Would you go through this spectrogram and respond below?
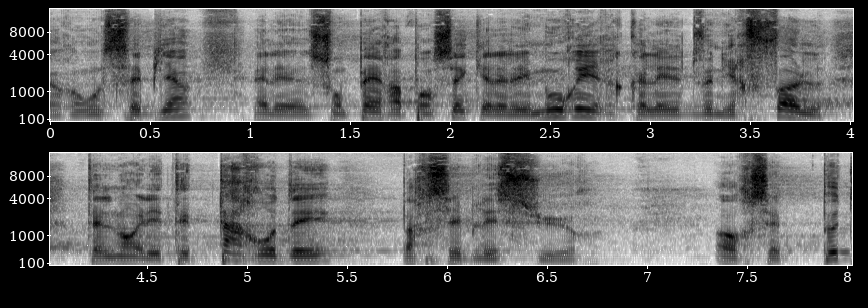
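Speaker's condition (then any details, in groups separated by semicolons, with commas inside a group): No condition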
